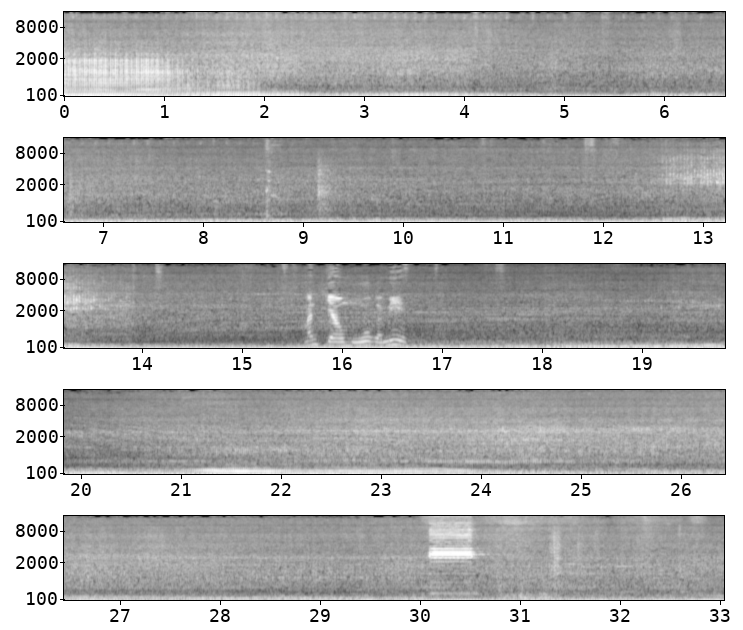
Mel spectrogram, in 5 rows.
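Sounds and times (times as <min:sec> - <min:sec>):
truck horn toot: 0:00.0 - 0:02.2, 0:30.0 - 0:30.9
dump truck diesel engine running: 0:00.0 - 0:19.1.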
